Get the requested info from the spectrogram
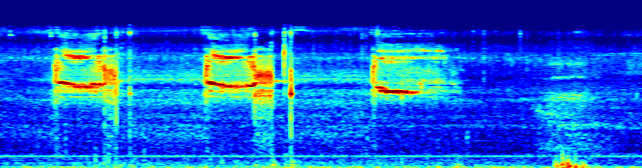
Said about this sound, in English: That's the whistle when I take the carb cap off the top of my rig here, the nail, the E-nail. That's what we get. We get a little whistle.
